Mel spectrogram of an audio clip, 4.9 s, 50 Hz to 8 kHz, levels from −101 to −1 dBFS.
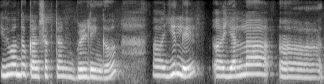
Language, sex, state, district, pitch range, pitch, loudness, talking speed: Kannada, female, Karnataka, Raichur, 235-300 Hz, 255 Hz, -16 LUFS, 125 wpm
